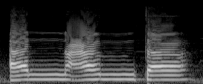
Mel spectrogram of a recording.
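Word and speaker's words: أنعمت: Contoh an'amta, an'amta, pengucapannya jelas.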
